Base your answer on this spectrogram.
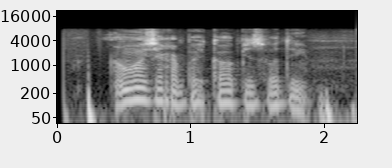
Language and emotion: Russian, neutral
